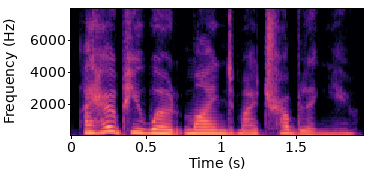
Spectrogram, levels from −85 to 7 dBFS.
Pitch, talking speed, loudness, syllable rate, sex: 200 Hz, 245 wpm, -18 LUFS, 4.9 syllables/s, female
